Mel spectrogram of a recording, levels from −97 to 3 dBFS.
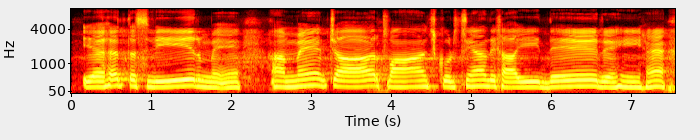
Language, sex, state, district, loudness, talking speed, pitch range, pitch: Hindi, male, Punjab, Fazilka, -13 LUFS, 85 wpm, 150-170 Hz, 160 Hz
